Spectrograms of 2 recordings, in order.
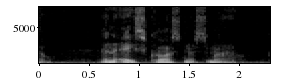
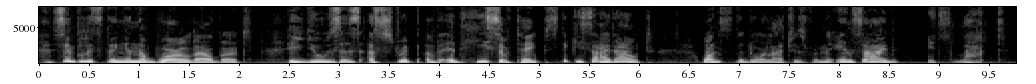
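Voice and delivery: high, pleased, knowing voice; smug older man; 13 semitones higher, 4 dB louder than usual. A narrator's reading. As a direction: lecture it like a smug know-it-all. Jenkins explains, pleased with himself.

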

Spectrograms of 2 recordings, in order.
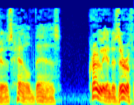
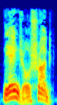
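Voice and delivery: ordinary delivery

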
